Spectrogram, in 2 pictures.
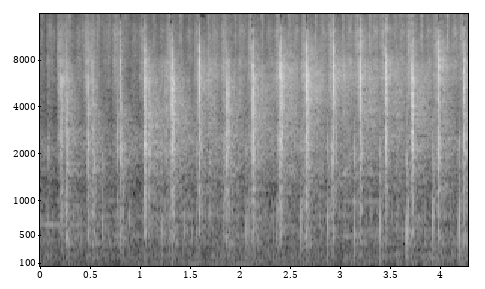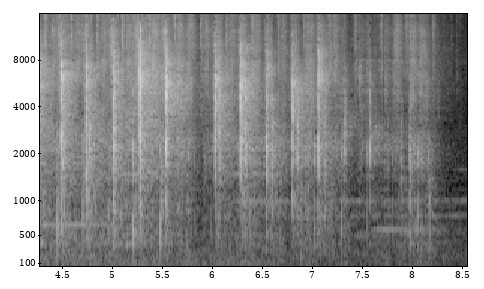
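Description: A deck of cards being shuffled by hand, a quick run of crisp card snaps about four to five a second, trailing off near the end.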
